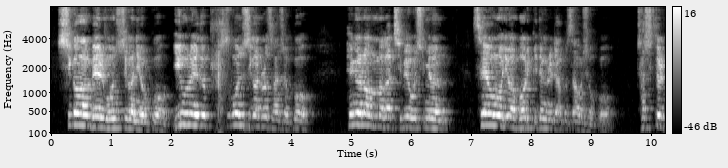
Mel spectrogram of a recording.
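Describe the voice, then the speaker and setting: A man's voice: high-pitched, a little mellow. A male pastor telling a testimony in a sermon, acting out the cries and words of the people in the story. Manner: tells a testimony, acting out quoted cries and speech. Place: church sanctuary. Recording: echoey hall, voice from far off the mic.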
